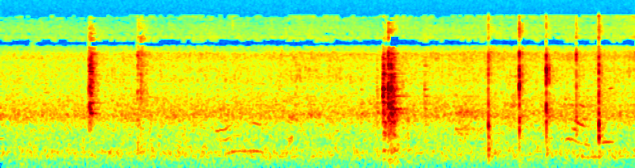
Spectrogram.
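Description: A single louder knock about four seconds in as the round metal lid is set on the charcoal brazier. Then several quick sharp claps as hands are clapped together to dust them off. A steady outdoor hiss runs underneath.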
